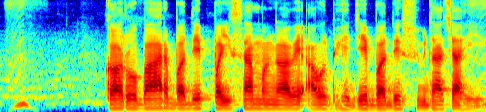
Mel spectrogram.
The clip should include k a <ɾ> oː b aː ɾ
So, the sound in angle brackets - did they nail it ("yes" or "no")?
yes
